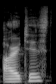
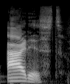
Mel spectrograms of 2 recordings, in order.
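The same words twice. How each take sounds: First: The word is said in a standard accent. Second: The word is said in a New York accent. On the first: The usual way of saying it. "Au lieu de dire artist" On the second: Someone else's habitual way of saying it. "elle dit artist"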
